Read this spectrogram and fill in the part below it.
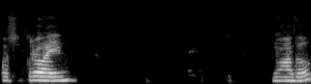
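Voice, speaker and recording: Male exam tutor, high voice with little melody, close dry sound, repeats each question in short phrases. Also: completely flat delivery, slow, no room sound, low-quality recording. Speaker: teacher. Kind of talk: exam question-and-answer lesson.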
